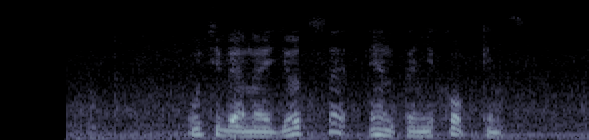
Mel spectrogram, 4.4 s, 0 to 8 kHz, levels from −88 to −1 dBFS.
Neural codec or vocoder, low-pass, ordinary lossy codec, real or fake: none; 7.2 kHz; Opus, 32 kbps; real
